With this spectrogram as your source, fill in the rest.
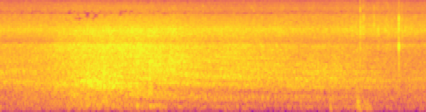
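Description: Steady wind blows outdoors at night at a skywatching livestream setup, a broad rushing noise that swells early and then holds at a fairly even level, with a couple of faint clicks near the end and no talking.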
